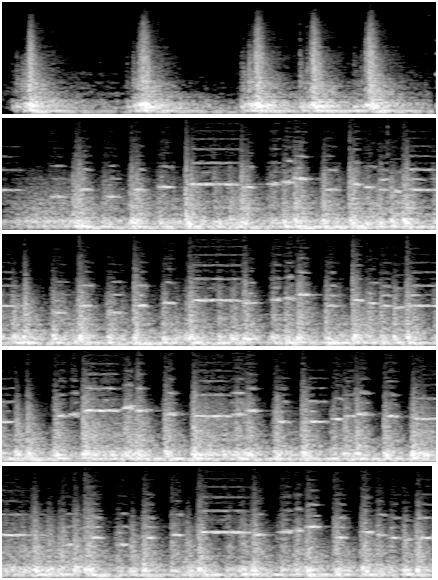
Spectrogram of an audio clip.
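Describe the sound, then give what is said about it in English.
Military march for grenadiers marching off to war: a few loud, spaced drum beats open, then a high, shrill fife-like melody plays over a steady rolling drum rhythm throughout. “Yeah, there go the Grenadiers marching into a glorious war. Somewhere.”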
